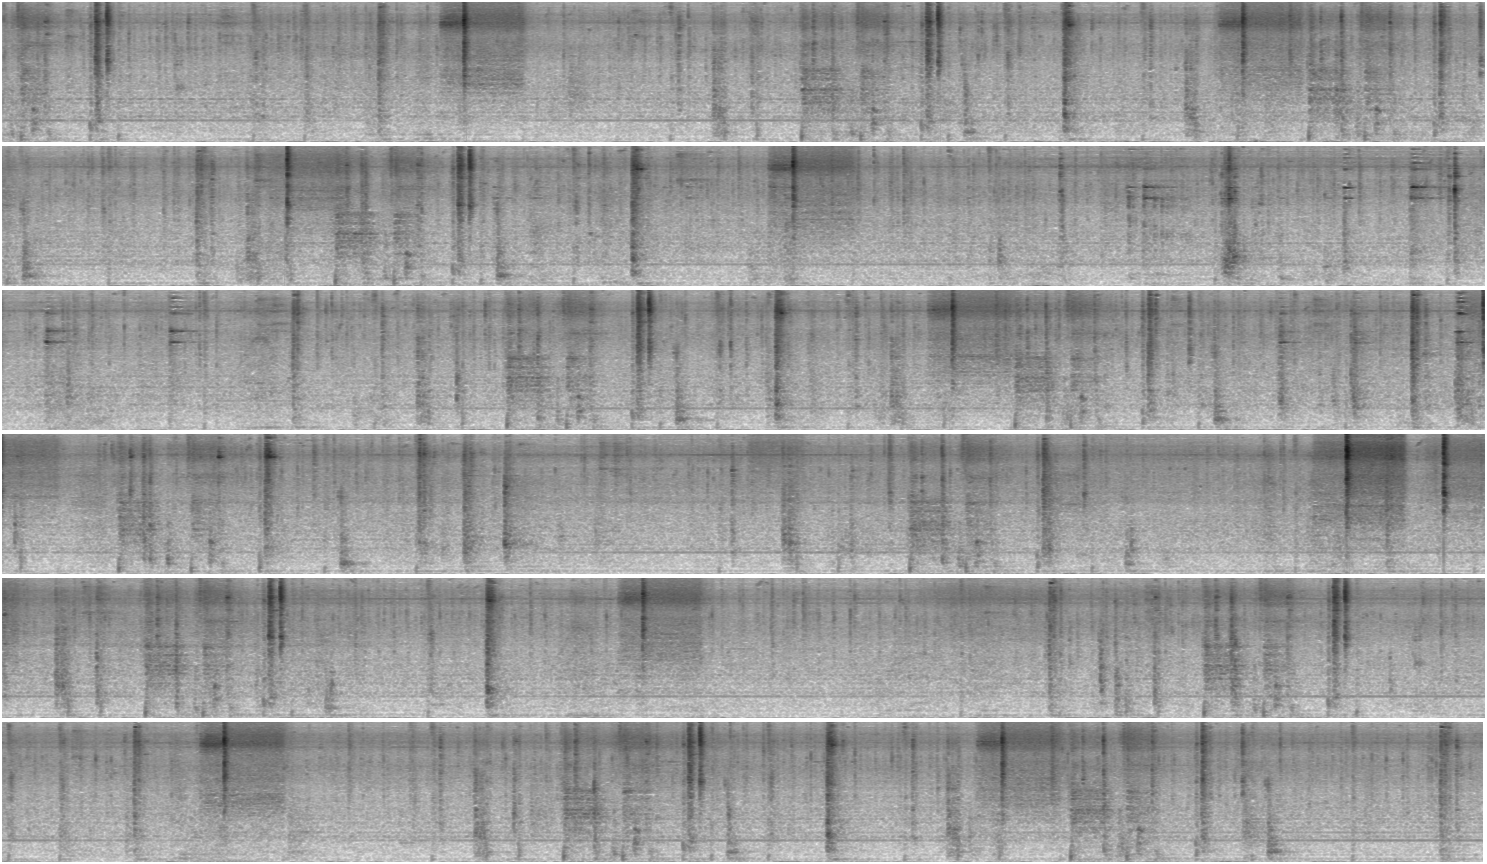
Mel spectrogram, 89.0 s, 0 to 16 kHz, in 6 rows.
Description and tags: Robot Assembly
Small robot assembling parts made of aluminum and other metals. Recorded with Tascam DR-40, internal mics.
